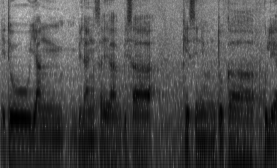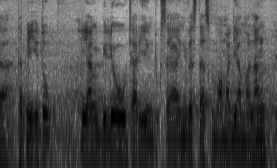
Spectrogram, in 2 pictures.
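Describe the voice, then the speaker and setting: The speech comes in a non-native accent with monotone, flat intonation. Room echo is audible, and background noise is noticeable. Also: man, fairly low pitch for a man, moderate pace. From Mali. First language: not Indonesian (speaking Indonesian). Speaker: university student. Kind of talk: interview. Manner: halting.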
